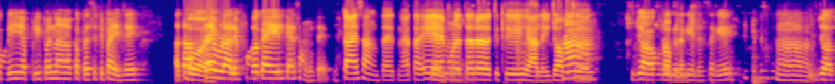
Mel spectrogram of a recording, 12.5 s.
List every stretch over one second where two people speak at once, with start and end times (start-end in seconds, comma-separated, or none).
none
